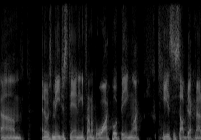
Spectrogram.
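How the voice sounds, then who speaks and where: A man with a very deep, low pitch and an Australian accent, monotone, flat intonation, and a quiet background. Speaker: sports nutritionist and educator. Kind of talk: podcast interview. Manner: casual, filler-heavy.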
